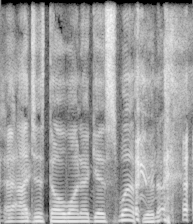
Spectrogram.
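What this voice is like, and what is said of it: Imitates another person's accent. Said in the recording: “his accent is the worst, too.”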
